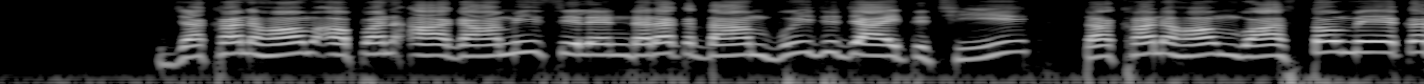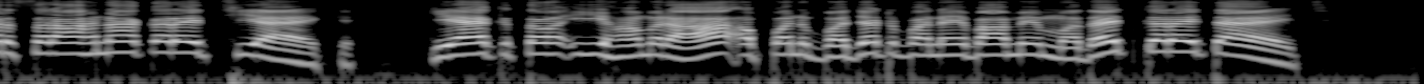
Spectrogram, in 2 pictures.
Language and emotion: Maithili, happy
